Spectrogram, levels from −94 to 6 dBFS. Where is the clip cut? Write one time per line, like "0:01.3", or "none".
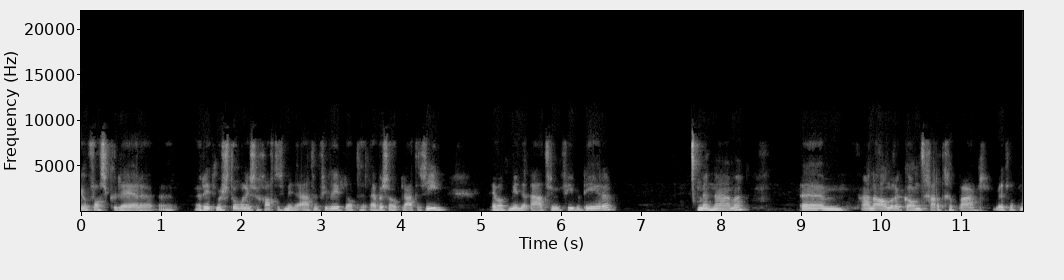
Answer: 0:04.9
